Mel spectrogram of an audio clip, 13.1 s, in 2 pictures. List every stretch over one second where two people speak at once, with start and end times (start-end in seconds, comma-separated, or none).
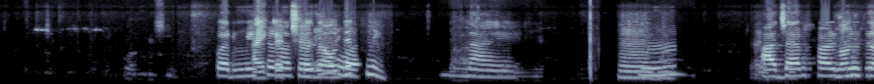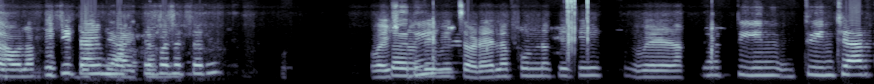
5.8-7.8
